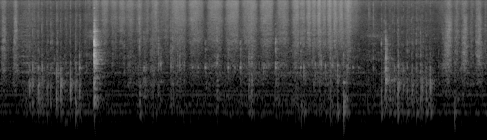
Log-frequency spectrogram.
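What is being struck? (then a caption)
Glossy paper magazine page. Fingertips rub and scratch back and forth across the glossy paper page of an open magazine spread printed with "She'll be right mate." The result is a soft, dry, bright scratching and rubbing texture, with one sharper, louder scrape standing out early on.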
